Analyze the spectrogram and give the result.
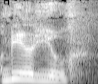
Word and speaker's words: milieu: M-I-L-I-E-U. – Milieu.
